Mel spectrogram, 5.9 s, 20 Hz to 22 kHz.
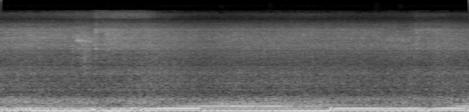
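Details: M37 Dodge truck after a carburetor refresh with a new accelerator pump: steady low engine rumble with a couple of clean rev blips and no stumble off idle; the accelerator pump works and there are no fuel leaks.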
